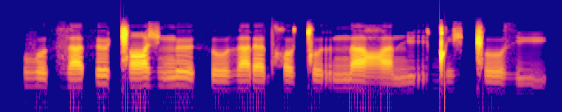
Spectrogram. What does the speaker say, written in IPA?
β o θ z a θ ɵ ǁ ɑ ʒ ŋ ɵ θ o ð a ɾ ɐ d χ o ǀ o r n a ʕ a n y r ɡ͡ǃ e ʒ ǁ o z y

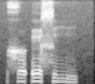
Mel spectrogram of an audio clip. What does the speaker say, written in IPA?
x ɤ ʔ e ɬ i

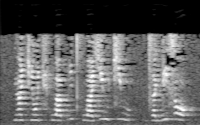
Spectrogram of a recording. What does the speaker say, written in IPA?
ɡ ã˧ t͡ɕ ɔ̃˧ t͡ɕʰ w a˧ b i˥˧ t̪ʰ w a˧ ɕ j u˥˧ t͡ɕ j u˥˧ | d͡z a˧ j l i˥˧ s ɔ˥˧

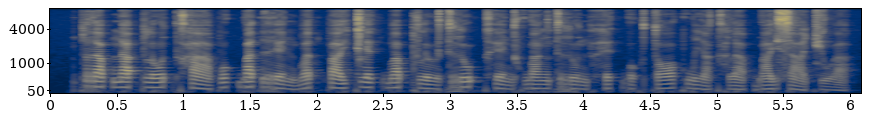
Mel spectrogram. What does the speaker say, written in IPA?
p r a˥˩ p̚ n a˥˩ ʔ p l oː˦˥ t̚ kʰ aː˨˩ p o˥˩ k̚ w a˥˩ t̚ r e˨˩ n b a˦˥ t̚ p a˦˥ j k l e˥˩ k̚ b a˥˩ p̚ k l ɯː˨˩ t r u˥˩ ʔ kʰ e˨˩ n k w a˧ ŋ t r u˨˩ n h e˦˥ k̚ w o˨˩ k̚ t ɔː˦˥ k w i˨˩ a̯ kʰ l a˨˩ p̚ w a˧ j s aː˨˩ t͡ɕ u˨˩ a̯

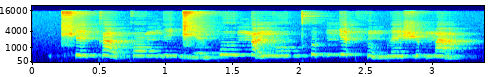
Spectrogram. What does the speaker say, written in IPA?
t͡ɕʰ e˦ k a̰˦˨ ʊ̯ k ɔ˦ ŋ i˦ d͡ʑ e˨ p o˦ ʊ̯ ŋ ä̰˦˨ j o˦ kʰ ʊ˦ ʔ ɲ ɛ˦ ʔ θ ũ˦˨ b e˦ ʃ ʊ˦ ʔ m ã˦˨

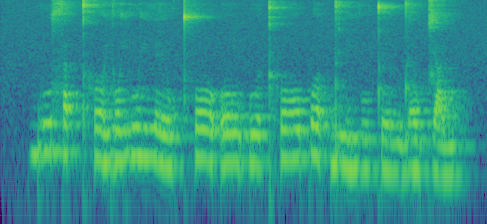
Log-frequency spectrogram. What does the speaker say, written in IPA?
b uː˧˥ s a˧˩ t̚ t̪ʰ ɤː˧˩ j o˧˥ j uː˧ j l eː˩ w t̪ʰ oː˥˨ ʔ oː˧˥ ŋ ʔ u˩ ə̯ kʰ oː˧˥ p ɤː˥˨ t̚ d iː˧˩ j uː˩ t̪ eː˩ ŋ d ɛː˥˨ w t͡ɕ a˩ j

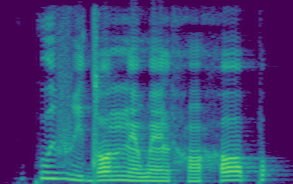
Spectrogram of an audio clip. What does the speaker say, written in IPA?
kʷ i˦ v i˨ d ɔ˦ n ɛ̃˨ w ɛ̃˨ l h ɔ̃˨ h ɔ˦ p

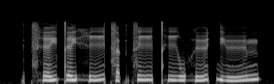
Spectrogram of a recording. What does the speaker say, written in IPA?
t͡sʰ e˨˥ j t̪ e˨˧ j h iː˨˥ t͡s ɐ˨ k̚ t͡s iː˧ t̪ʰ iː˨ w h yː˨˥ t̚ j yː˨˥ m

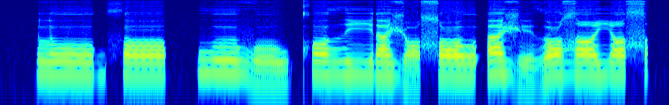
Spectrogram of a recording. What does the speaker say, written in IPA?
l oː˥ ɡ θ ɔ˥ | w ʊː˥ v oː˩ w kʰ ɔ˥ ð iː˥ ɾ a˥ ʒ ʊː˩ sˤ oː˥ ʔ a˥ ʒ e˩ ð o˥ zˤ iː˥ sˤ

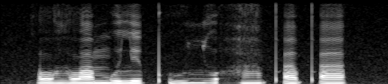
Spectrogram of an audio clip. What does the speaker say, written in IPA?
lˠ i̤ lˠ a m u lʲ ɛ pʼ ṳ ʎ o h a̤ pʼ a pʼ a

